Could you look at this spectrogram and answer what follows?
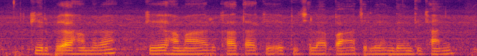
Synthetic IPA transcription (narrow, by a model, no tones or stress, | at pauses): kiɾpjaɦəmɾa | keɦəmaɾkʰat̪akepit͡ʃʰlapãt͡ʃlend̪end̪ikʰaĩ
